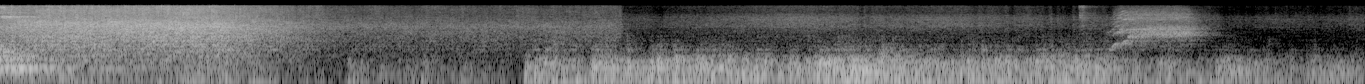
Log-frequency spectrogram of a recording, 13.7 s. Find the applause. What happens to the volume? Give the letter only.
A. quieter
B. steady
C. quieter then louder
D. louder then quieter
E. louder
A.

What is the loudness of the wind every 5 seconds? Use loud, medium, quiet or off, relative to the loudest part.
quiet, loud, medium.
